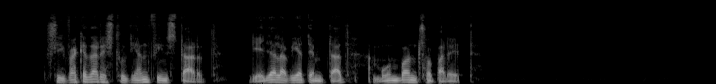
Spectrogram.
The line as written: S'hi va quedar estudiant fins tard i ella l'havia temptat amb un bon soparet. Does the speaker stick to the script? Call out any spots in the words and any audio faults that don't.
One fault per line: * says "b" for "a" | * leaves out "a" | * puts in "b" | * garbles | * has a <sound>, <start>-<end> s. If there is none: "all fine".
all fine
